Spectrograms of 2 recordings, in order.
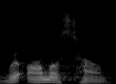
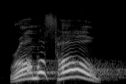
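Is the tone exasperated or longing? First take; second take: longing; exasperated. First: It sounds wistful and longing, full of hope. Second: It sounds like an exasperated, impatient parent.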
